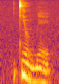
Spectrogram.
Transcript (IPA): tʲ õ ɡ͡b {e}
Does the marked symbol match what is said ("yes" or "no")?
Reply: no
